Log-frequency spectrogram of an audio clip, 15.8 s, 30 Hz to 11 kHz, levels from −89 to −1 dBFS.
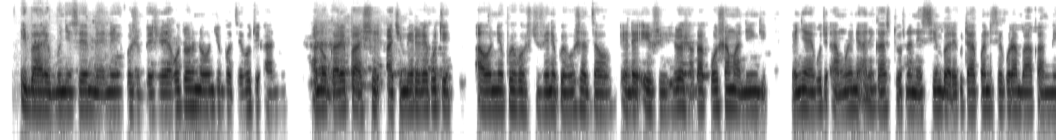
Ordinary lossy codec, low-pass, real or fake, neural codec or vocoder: MP3, 64 kbps; 9.9 kHz; real; none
